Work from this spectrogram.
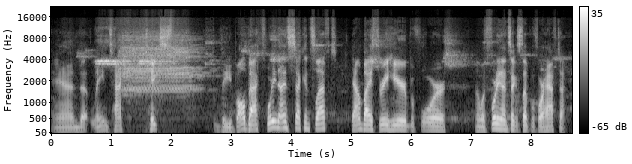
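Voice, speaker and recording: An American man calling live high school basketball play-by-play for radio. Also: unhurried. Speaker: play-by-play sports announcer. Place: courtside in a school gym. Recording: noisy gym broadcast, bouncing balls behind. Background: gym ambience, basketball bounces.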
